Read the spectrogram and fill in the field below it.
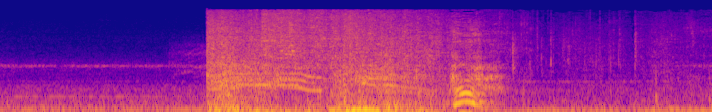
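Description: A heavy body is flung through the air and crashes onto stone.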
